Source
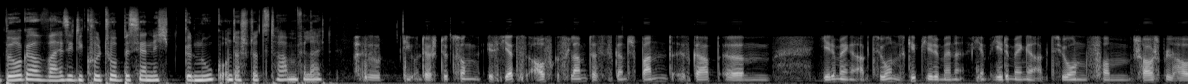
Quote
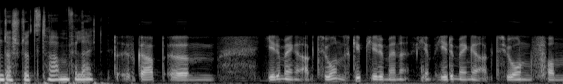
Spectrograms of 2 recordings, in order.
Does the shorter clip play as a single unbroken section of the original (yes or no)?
no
